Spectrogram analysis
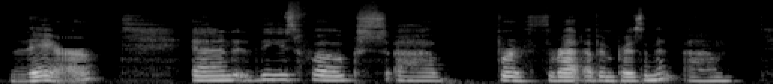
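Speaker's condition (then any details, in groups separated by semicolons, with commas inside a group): No condition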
